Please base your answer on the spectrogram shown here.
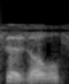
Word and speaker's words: Sisel: folks this is about sizzle international and a lot of people have a problem with the pronunciation it's actually pronounced like sizzle spelt sa z ZL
